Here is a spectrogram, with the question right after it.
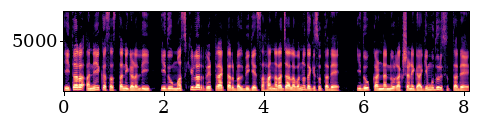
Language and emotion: Kannada, neutral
